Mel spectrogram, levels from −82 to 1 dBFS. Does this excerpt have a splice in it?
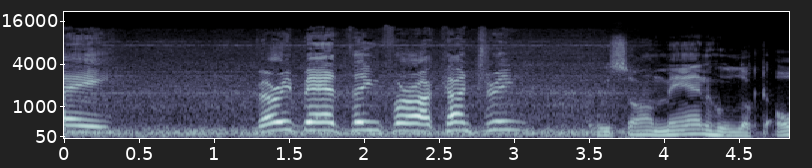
yes; 1 cut; at 3.5 s

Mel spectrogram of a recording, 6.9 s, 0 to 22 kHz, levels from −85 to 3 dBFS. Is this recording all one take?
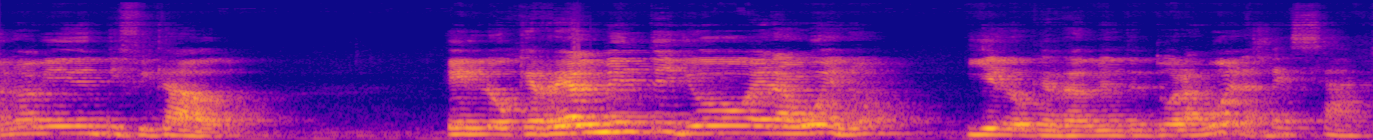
yes; 0 cuts

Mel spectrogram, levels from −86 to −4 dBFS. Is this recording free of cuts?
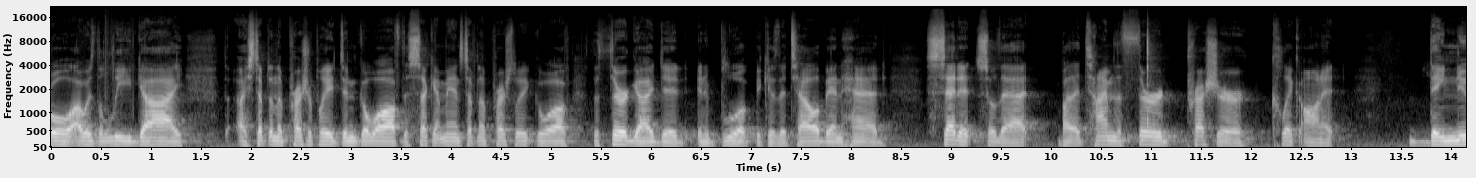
yes; 0 cuts

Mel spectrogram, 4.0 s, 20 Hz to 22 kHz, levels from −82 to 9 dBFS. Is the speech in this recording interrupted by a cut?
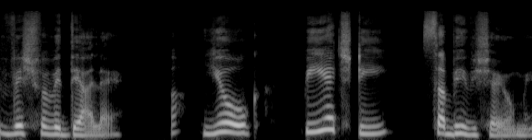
yes; 1 cut; at 1.3 s

